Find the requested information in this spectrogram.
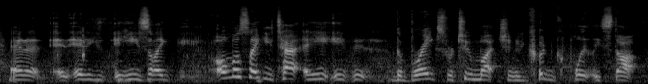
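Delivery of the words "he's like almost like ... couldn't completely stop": ordinary talk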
